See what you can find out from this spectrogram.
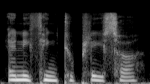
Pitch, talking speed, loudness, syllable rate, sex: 190 Hz, 160 wpm, -16 LUFS, 5.2 syllables/s, female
